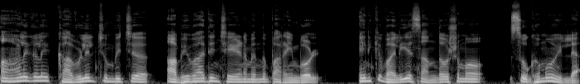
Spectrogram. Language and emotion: Malayalam, sad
